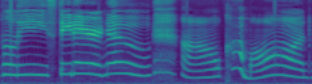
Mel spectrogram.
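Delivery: slow, drawn-out begging that breaks into a wail; mock anguished pleading. Real, not acted. Pleading with the spin wheel to stop, slow mock wail. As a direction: beg the wheel to stop, then cry out no.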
